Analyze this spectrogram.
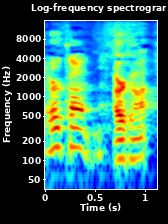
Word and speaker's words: ERCOT: ERCOT?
